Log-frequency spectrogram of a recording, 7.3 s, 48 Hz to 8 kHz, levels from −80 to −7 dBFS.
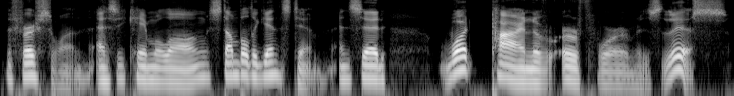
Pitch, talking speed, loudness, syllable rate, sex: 115 Hz, 145 wpm, -22 LUFS, 3.7 syllables/s, male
